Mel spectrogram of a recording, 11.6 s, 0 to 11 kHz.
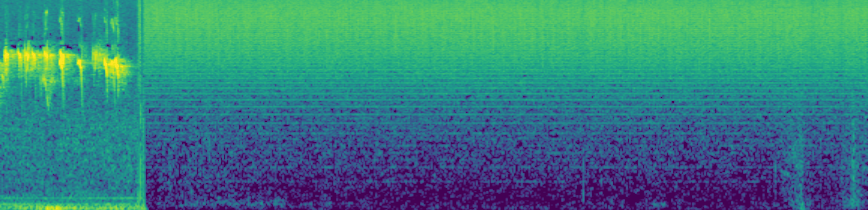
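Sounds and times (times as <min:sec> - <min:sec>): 
wild bird calling in flight with thin high chirps: 0:00.0 - 0:01.9
low steady hum: 0:00.0 - 0:11.5.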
